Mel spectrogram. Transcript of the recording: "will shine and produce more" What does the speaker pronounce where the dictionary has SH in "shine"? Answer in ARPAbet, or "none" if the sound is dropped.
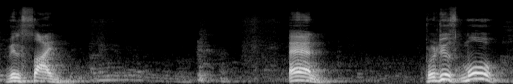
S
